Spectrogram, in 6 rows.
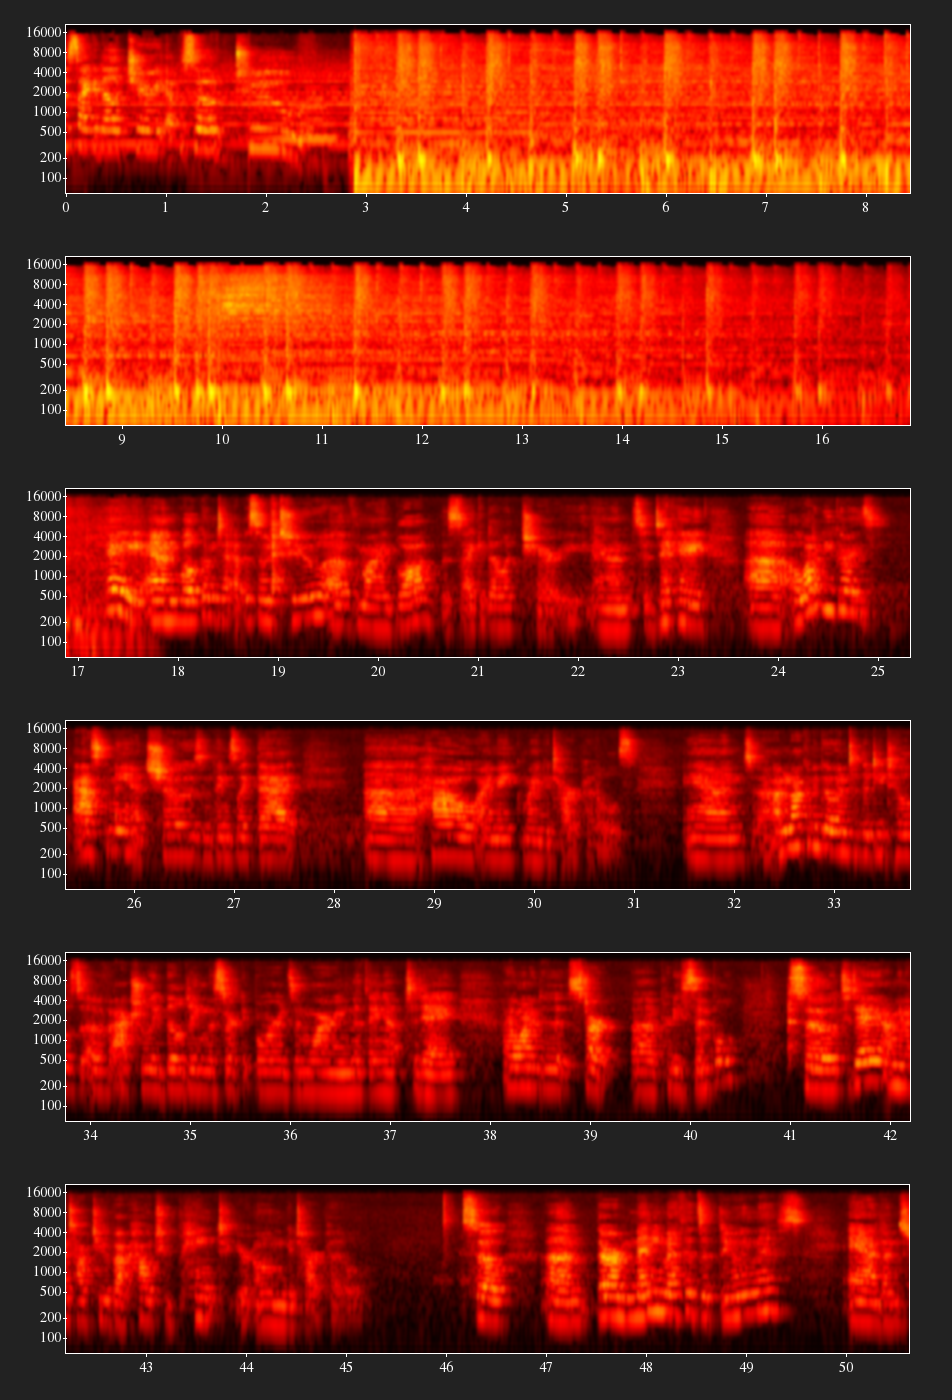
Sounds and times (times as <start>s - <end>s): Speech: 0.0s - 2.6s, 17.2s - 27.6s, 28.3s - 45.2s, 46.0s - 50.6s.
